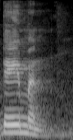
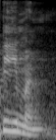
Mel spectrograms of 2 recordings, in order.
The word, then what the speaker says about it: daemon: running in the background is called daemon okay not demon demon means evil damon means angel okay so let's take a look here okay so i'm gonna type d-a-e-m-o-n okay d-a-e-m-o and damon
